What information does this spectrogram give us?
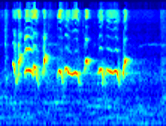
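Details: Cockatiel kept as a pet, saying hello: one rapid run of about seven bright, bending whistled notes, rising and dipping, then quiet.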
